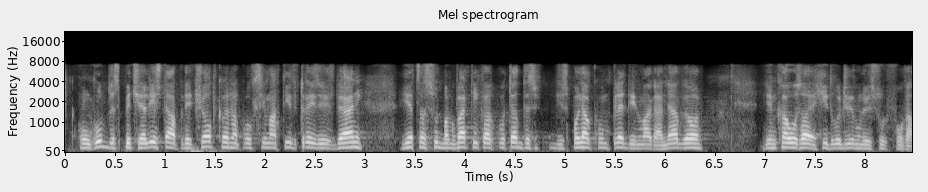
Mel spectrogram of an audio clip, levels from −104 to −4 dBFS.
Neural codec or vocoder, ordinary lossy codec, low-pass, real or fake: codec, 16 kHz, 2 kbps, X-Codec, HuBERT features, trained on general audio; none; 7.2 kHz; fake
